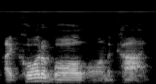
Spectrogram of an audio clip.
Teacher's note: Another important feature of Mid-Atlantic English is our strong resistance to what linguists call the caught-cot merger.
